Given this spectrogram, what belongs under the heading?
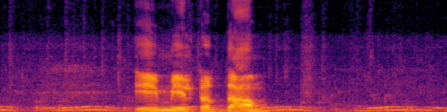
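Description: Fancy pigeons coo in repeated rolling phrases at close range, with someone speaking over and between the calls.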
